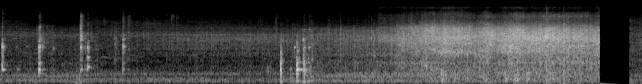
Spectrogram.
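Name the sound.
onions with ginger-garlic paste being stir-fried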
